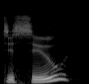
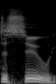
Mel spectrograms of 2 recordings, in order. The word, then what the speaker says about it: Disu: Dis- nope, it was just. I'm not saying it right, but it's Dylan Disu. Just Disu.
